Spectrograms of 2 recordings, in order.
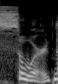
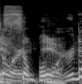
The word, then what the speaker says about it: sword: Well, no, you can pull it up right now, and it's S-O-R-D is how you pronounce it. It's sword, not sword.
